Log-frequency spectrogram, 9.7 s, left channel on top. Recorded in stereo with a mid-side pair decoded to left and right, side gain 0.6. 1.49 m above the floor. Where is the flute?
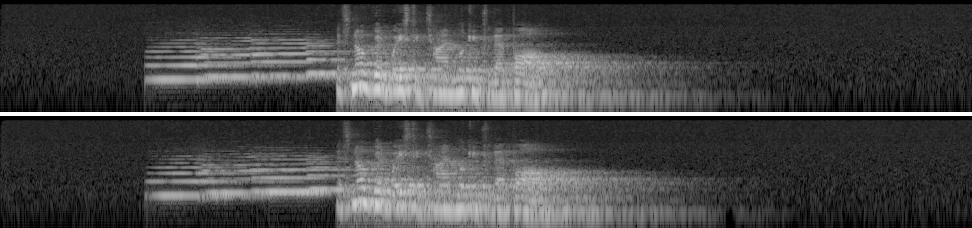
60° left, 1.9 m.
